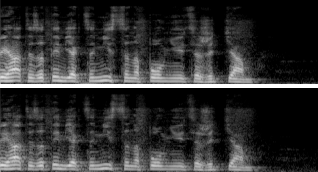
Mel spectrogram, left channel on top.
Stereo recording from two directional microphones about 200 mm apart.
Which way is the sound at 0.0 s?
20° left (ahead or behind).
